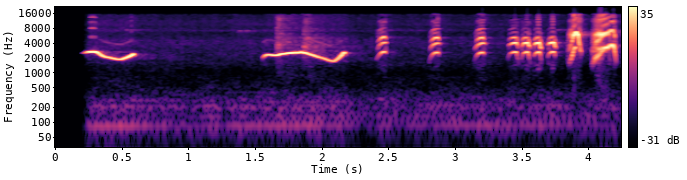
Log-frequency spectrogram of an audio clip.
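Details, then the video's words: Wild forest white-rumped shama singing loudly and aggressively to provoke rivals: clear whistled phrases, a rising-falling slur then a second longer slur, followed by rapid repeated sharp notes and quick warbled bursts, with a low steady hum beneath. "KICAUAN MURAI BATU HUTAN, VOLUME KERAS, AMPUH MENAIKAN EMOSI LAWAN"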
